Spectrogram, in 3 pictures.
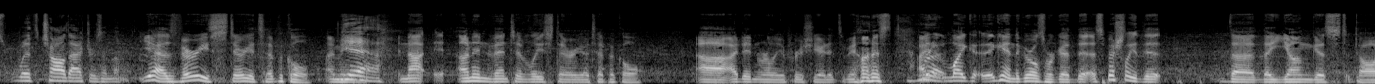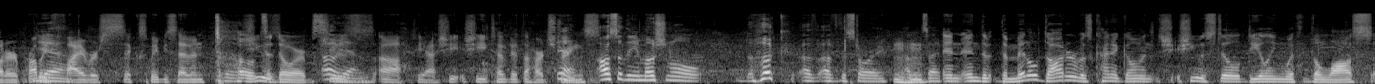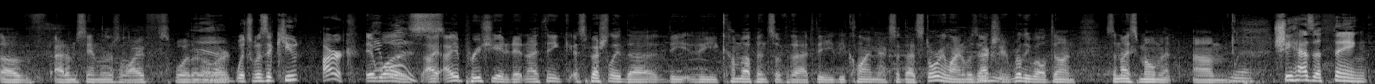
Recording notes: Live at Indy PopCon 2014. Recorded live from our booth at Indy PopCon!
